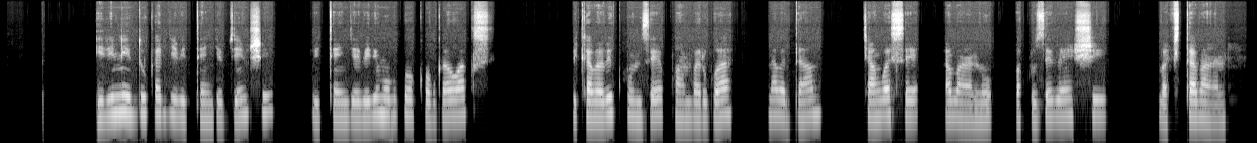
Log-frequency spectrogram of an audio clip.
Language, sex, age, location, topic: Kinyarwanda, female, 18-24, Huye, finance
